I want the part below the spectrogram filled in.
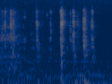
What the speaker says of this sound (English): whenever I'm typing something out for the second time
